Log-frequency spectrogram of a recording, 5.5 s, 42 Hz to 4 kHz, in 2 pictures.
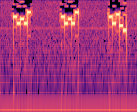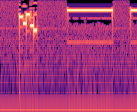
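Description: Five-tone selective call (ZVEI), heard as quick runs of five tones, tones of about 70 ms. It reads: 85750 85750 85942 85942
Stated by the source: ZVEI five-tone selective call received on SDR.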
